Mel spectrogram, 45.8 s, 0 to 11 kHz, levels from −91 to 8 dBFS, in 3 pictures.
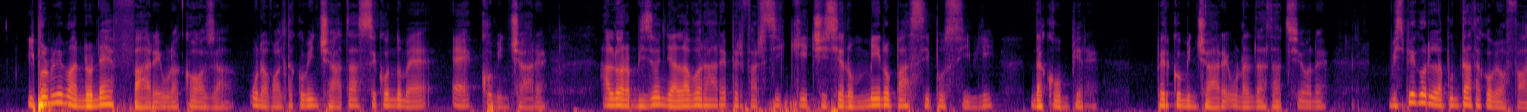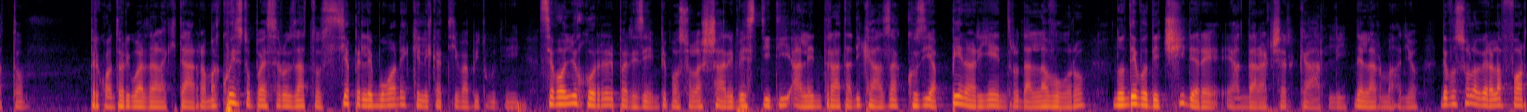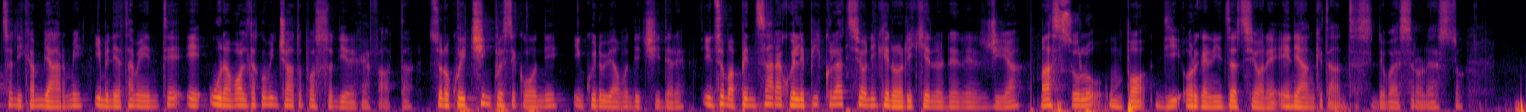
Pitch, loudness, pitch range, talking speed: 125 Hz, -31 LUFS, 115-140 Hz, 170 wpm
